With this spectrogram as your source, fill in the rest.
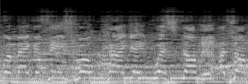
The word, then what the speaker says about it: Kanye: It's Kanye, but some of my plaques they still say Kane.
